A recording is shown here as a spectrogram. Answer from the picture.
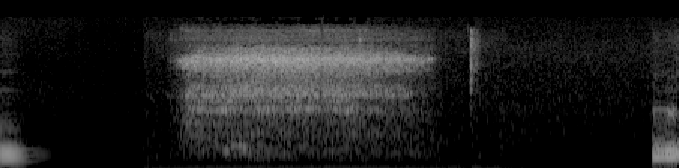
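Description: A single deep, steady breath drawn in through the mouth to fill the lungs during a guided relaxation session, a loud airy hiss lasting about two seconds, with brief snatches of a speaking voice just before and right after it.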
